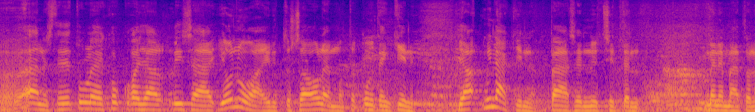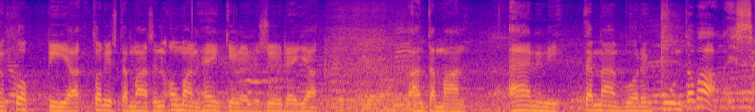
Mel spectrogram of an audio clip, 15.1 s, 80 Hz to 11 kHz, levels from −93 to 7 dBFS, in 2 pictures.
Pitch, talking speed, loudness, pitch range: 135 Hz, 125 wpm, -19 LUFS, 120-155 Hz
